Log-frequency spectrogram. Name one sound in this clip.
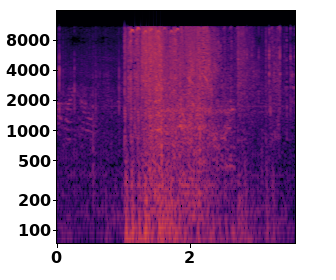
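An explosion booms and debris rains down.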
